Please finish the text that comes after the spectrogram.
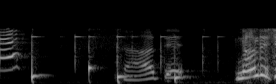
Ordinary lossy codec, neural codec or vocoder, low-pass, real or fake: none; none; 5.4 kHz; real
